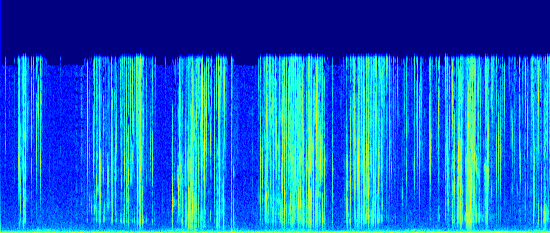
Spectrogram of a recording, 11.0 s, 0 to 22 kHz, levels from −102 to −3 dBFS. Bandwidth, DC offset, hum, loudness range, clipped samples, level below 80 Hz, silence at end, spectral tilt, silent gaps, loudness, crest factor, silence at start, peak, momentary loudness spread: 17 kHz; under 0.1%; none; 4 LU; under 0.1%; -48 dBFS; 0 s; 0.5 dB/octave; none; -37 LUFS; 32 dB; 0 s; -8 dBFS; 15 LU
